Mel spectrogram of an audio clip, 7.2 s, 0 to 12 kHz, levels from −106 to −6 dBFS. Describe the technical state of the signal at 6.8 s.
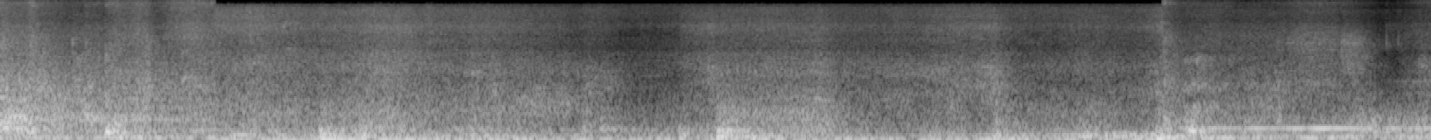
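At 6.8 s the signal is intact, with no technical fault audible at that point.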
